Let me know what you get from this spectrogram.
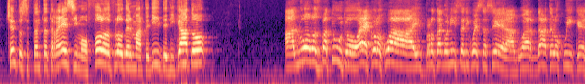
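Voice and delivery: high, loud presenter voice; excited host intro. Real, not acted. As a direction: present the star dish with fanfare. Show intro continues.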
